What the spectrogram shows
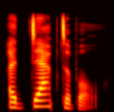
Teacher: The stress is on the second syllable, dapt, adaptable.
